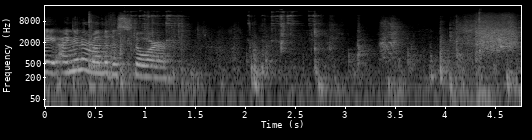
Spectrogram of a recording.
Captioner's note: keys jingling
